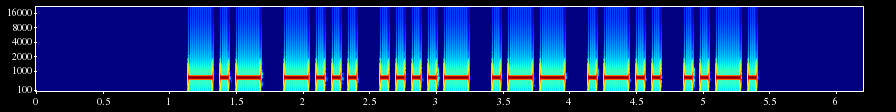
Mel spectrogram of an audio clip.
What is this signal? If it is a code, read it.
Morse code, heard as a keyed tone, about 19 wpm, 700 Hz. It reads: KB4WLF
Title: Call Signs - 20wpm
